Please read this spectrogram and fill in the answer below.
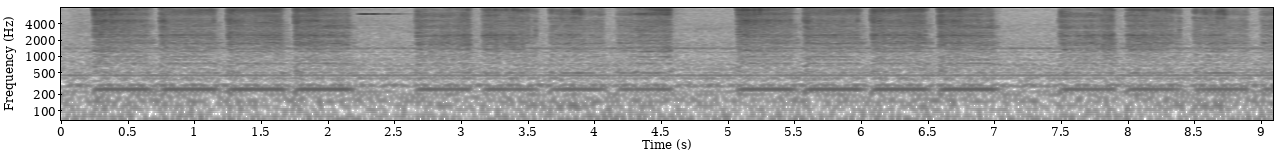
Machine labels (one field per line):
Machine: slide rail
